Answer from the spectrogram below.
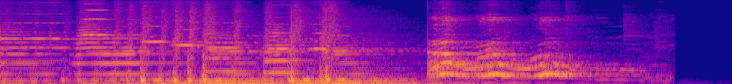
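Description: A dog barks and yips over a bright musical jingle introducing the 'Wuff der Woche' segment, the music carrying steadily for about two seconds before sharper, excited barking sounds take over, then it all stops abruptly.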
